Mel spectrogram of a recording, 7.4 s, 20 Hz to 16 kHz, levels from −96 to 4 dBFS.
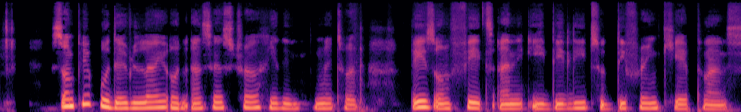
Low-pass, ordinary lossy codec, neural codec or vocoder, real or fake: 14.4 kHz; MP3, 64 kbps; autoencoder, 48 kHz, 32 numbers a frame, DAC-VAE, trained on Japanese speech; fake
